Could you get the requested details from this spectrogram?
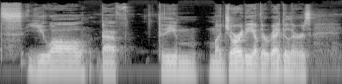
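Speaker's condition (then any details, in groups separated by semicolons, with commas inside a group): Stuttering; stuttering that comes and goes, occasional very severe episodes, voluntary stuttering a goal, finds it hard; stutters more when not podcasting, once avoided words like toronto, stutters own name when disclosing; prolonged sounds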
